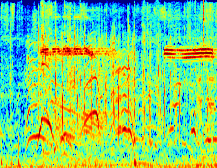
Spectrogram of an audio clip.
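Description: Spectators shouting and cheering during a football play, many voices overlapping. A referee's whistle is blown twice, each blast about a second long: once about a second in and again near the end.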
